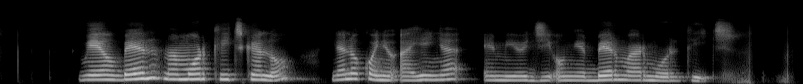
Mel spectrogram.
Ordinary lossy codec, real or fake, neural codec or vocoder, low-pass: none; fake; codec, 24 kHz, 0.9 kbps, WavTokenizer, large speech release; none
